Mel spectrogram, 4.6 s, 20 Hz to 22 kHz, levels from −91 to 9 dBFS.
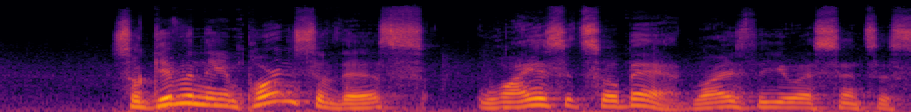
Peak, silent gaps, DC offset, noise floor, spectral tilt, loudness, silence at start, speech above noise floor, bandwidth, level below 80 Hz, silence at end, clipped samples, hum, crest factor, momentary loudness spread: -4 dBFS; none; under 0.1%; -54 dBFS; -5.5 dB/octave; -23 LUFS; 0.55 s; 32 dB; 17 kHz; -50 dBFS; 0 s; under 0.1%; none; 18 dB; 10 LU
